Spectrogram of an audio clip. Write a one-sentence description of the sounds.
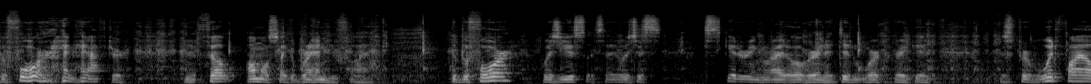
A man is talking and rubbing something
